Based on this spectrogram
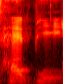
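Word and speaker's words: Hed PE: It's in parentheses, H-E-D, head, and then P-E. – I think it's just head P.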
